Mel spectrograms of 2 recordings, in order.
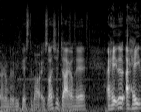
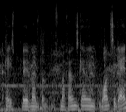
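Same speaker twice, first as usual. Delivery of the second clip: ordinary talk, nothing marked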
